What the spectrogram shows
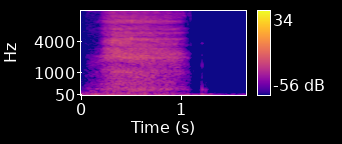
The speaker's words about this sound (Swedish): Han tömmer hela sin repertoar innan han åter knallar in i bussen, sätter händerna mot ratten och bara andas en stund.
